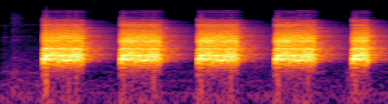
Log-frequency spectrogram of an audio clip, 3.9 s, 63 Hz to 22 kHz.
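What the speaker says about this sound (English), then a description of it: "So let me go ahead and turn this alarm on." A loud 107 dB broadband vehicle backup alarm beeps five times in a steady rhythm, each harsh broadband burst cutting off sharply with a short tail, recorded indoors in a studio.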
